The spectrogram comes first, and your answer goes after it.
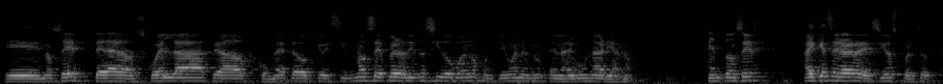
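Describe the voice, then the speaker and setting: A man co-hosting a faith discussion, talking in a friendly, conversational way. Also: a little high. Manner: friendly, conversational, reads scripture aloud. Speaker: youth group co-host. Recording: echoey room.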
